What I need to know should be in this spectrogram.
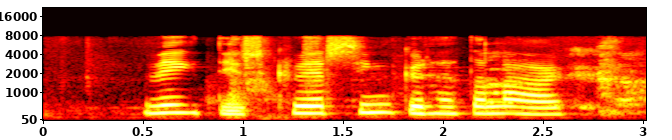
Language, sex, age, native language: Icelandic, female, 15, Icelandic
